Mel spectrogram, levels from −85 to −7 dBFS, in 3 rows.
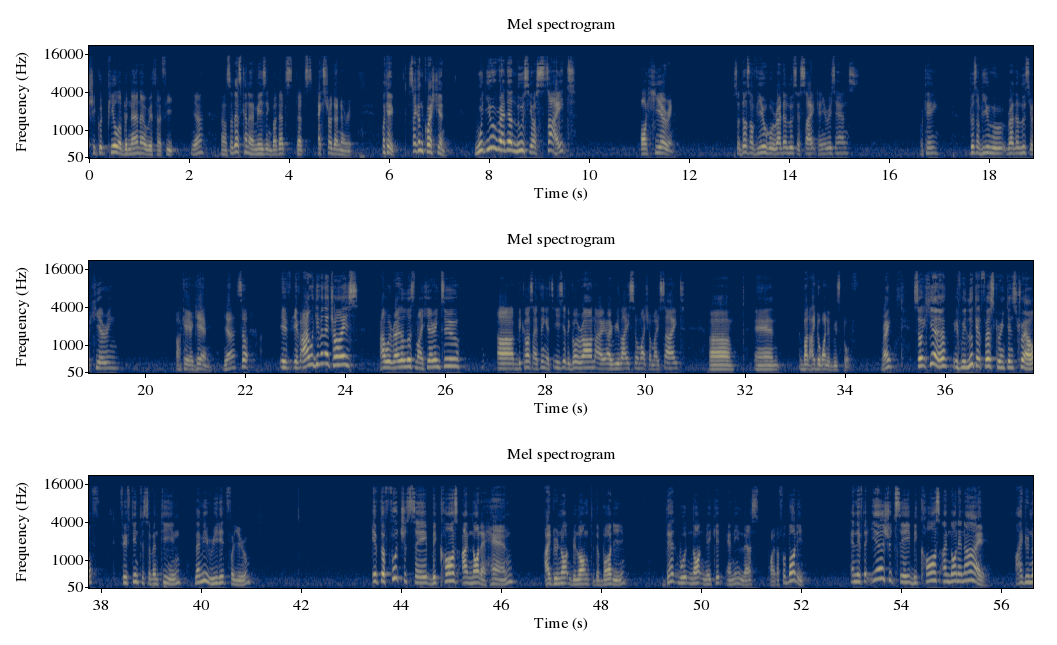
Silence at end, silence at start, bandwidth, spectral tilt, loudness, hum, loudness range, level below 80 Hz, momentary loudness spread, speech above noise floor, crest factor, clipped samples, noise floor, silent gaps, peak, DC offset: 0 s; 0 s; 15 kHz; -3.5 dB/octave; -37 LUFS; none; 8 LU; -78 dBFS; 13 LU; 33 dB; 22 dB; under 0.1%; -70 dBFS; none; -16 dBFS; under 0.1%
